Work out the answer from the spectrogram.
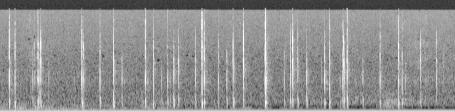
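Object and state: Plastic phone case tapped and scratched with nails.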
